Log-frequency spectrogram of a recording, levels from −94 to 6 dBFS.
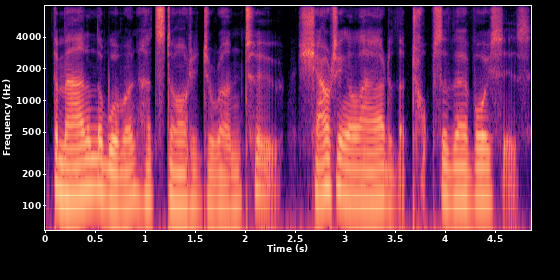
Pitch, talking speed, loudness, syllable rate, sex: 115 Hz, 220 wpm, -16 LUFS, 5.1 syllables/s, male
